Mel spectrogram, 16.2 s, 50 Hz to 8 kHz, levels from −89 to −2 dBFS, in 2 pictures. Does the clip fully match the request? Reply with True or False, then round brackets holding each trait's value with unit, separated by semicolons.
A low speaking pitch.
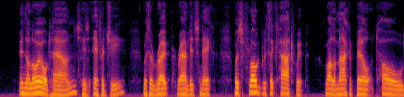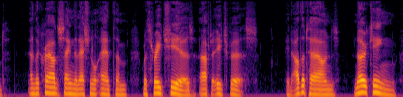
True (115 Hz)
